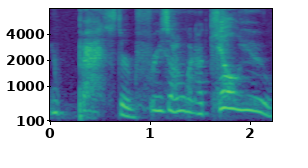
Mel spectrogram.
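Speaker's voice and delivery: put-on very high-pitched, enraged, furious shout. Retelling a fan story where a hero yells at a villain: yelling. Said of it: "and yelled".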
